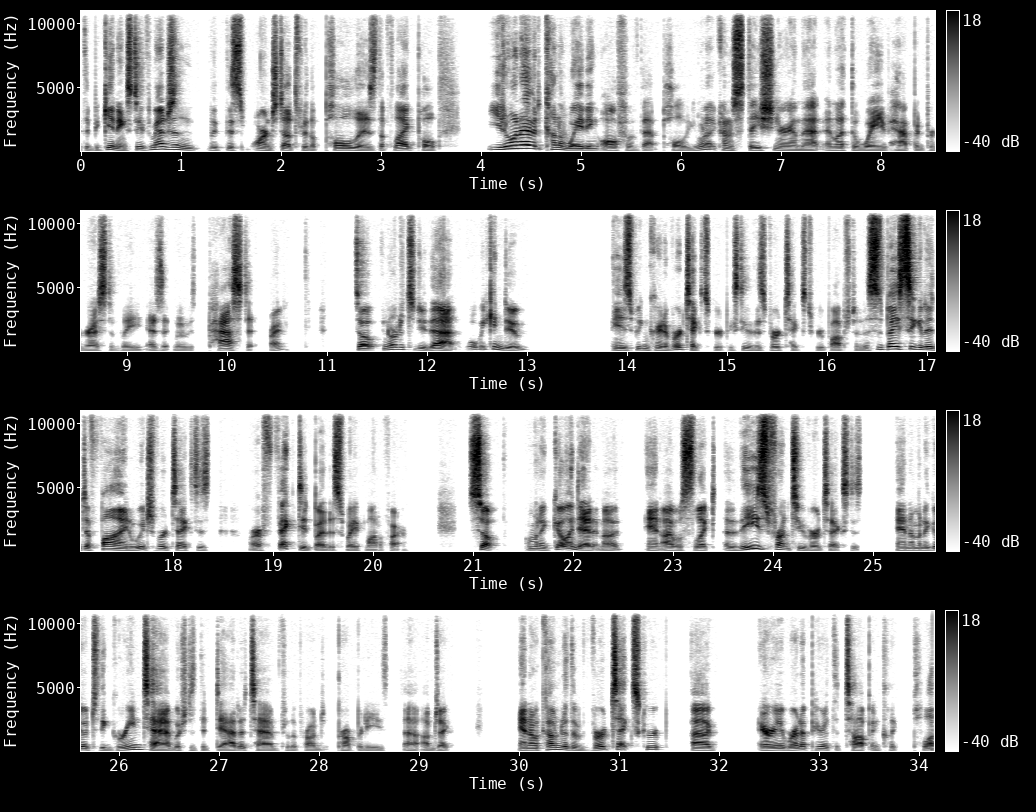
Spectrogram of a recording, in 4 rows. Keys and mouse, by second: 10.5 shift+middle click, 10.8 Tab, 11.5 space, 11.7 middle click, 20.5 middle click, 21.1 shift+middle click, 21.4 Tab, 21.9 middle click, 22.8 click, 24.0 middle click.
